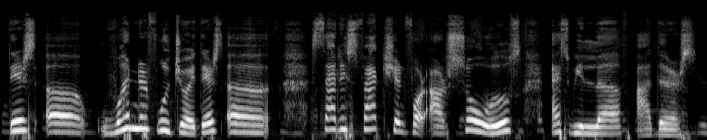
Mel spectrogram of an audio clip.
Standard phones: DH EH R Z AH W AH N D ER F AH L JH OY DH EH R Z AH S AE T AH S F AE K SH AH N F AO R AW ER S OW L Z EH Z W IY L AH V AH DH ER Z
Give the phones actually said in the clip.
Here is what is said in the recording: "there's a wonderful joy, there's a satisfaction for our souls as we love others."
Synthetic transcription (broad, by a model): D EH R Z AH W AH N D ER F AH L JH OY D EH R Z AH S AE T AH S F AE K SH AH N F AO R AW ER S OW L S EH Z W IY L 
